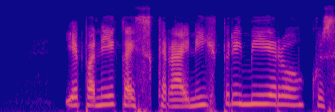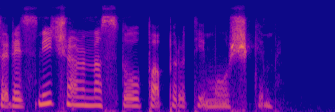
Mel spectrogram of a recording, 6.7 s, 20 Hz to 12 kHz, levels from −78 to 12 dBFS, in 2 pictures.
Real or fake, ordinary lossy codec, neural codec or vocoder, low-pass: real; Opus, 16 kbps; none; 7.2 kHz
